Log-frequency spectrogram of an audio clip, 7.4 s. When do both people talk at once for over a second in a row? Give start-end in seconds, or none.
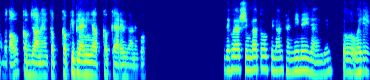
none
